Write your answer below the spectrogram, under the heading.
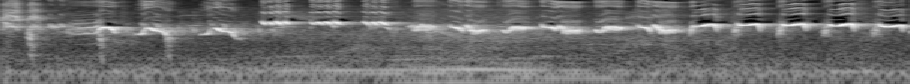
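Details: Tame Chinese hwamei, a caged bird in Hanoi, repeats clear, looping whistled phrases roughly three times a second, steady and loud throughout.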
